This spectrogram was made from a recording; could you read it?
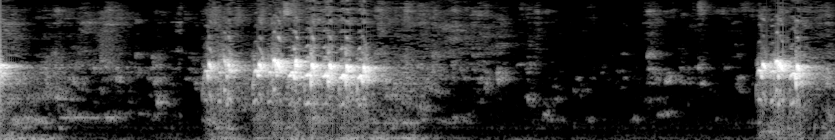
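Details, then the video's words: Yellow-vented bulbul singing to draw replies from other bulbuls: a short note, a quiet gap, then a lively gurgling phrase of over a second, and another brief burst near the end. "suara trucukan ini bikin trucuk lain nyaut dan ikut gacor"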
